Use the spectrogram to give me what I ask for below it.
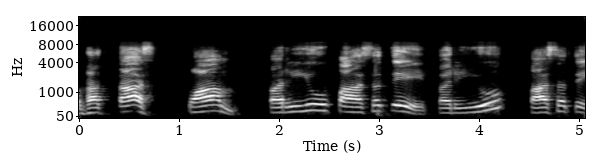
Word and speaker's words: पर्युपासते: होती है, तो पर्यु, इसको थोड़ा वाइब्रेशन के साथ बोलते हैं, पर्यु पर्यु, इस तरह से आना चाहिए। अगर सही उच्चारण इसका होगा तो पर्युपासते, जब हम बोलते हैं थोड़ा सा जीभ वाइब्रेट होगी, पर्युपासते, ठीक है।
